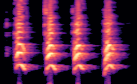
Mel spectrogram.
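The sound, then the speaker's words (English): A dog barks four times in a steady, evenly spaced rhythm, each bark sharp and loud, with brief silences between and no voices. “Back off, or the dog barks louder.”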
